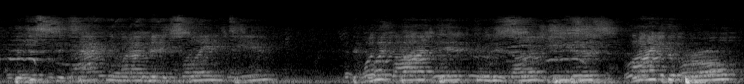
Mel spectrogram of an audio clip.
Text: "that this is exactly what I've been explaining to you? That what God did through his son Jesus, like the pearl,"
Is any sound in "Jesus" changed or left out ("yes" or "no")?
no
